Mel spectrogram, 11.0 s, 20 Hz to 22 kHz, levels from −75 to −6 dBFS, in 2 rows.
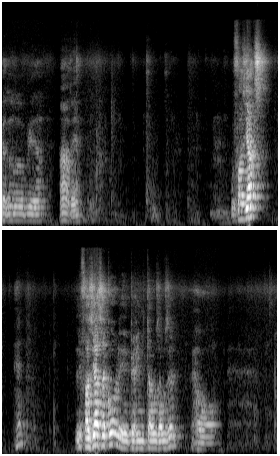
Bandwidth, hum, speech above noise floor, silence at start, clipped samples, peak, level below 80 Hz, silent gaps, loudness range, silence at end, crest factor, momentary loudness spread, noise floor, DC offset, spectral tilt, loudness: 16 kHz; none; 38 dB; 0 s; under 0.1%; 0 dBFS; -60 dBFS; none; 18 LU; 1.2 s; 18 dB; 25 LU; -54 dBFS; under 0.1%; -3 dB/octave; -15 LUFS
